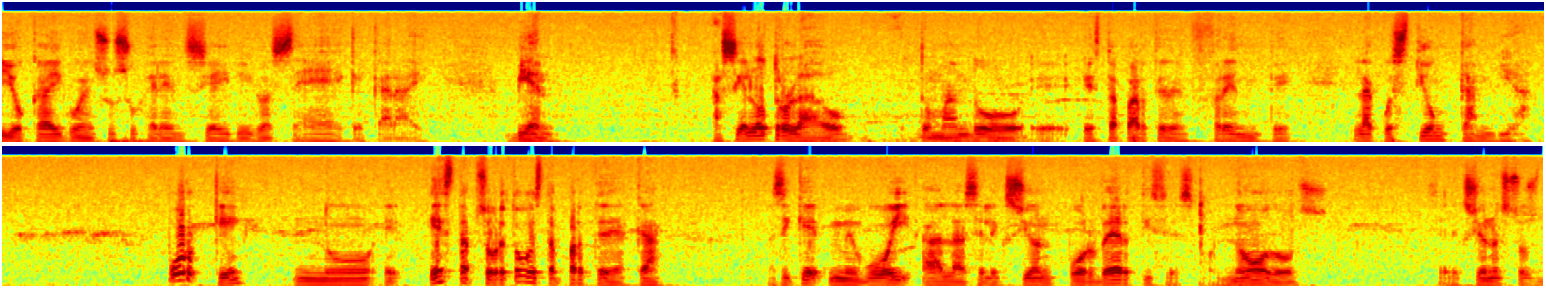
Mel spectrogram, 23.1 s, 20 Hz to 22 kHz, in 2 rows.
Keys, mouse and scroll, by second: 0.2-3.2 middle drag, 11.8-13.6 middle drag, 17.0-17.5 scroll up 1, 19.1 click, 20.4 shift+right click, 20.9 shift+right click.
